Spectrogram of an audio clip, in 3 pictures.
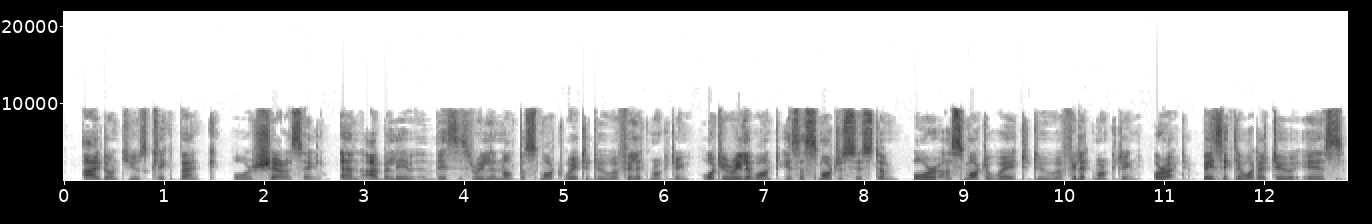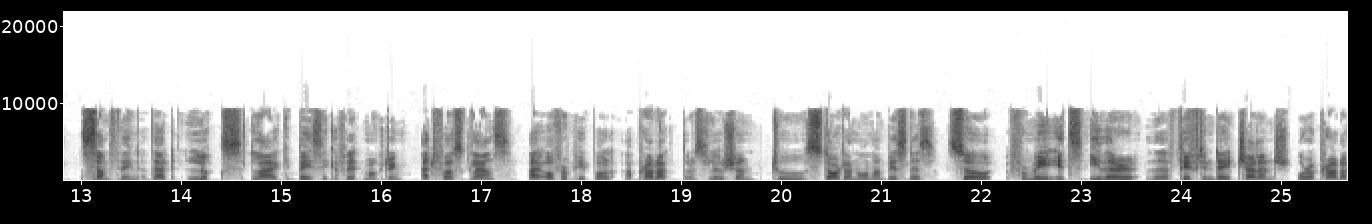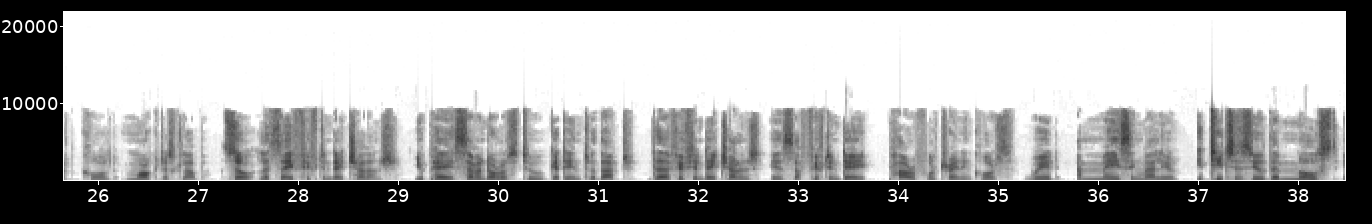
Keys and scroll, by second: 5.3 Pause, 7.6 Pause, 10.0 Pause, 15.0 Pause, 17.1 Pause, 19.4 Pause, 21.4 Pause, 27.5 Pause, 31.6 Pause, 35.0 Pause, 36.8 Pause.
